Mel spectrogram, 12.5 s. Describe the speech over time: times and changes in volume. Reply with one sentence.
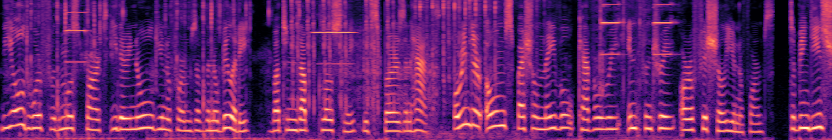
You can hear the talking from 0.0 to 12.4 s, at a steady volume.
